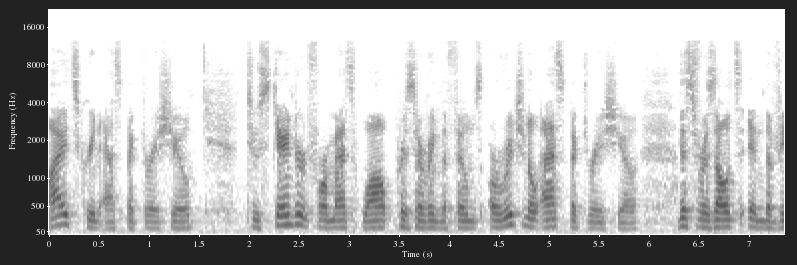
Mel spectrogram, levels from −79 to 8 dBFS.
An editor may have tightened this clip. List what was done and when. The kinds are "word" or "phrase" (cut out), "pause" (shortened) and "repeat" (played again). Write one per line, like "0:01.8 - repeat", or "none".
0:02.6 - phrase
0:06.3 - word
